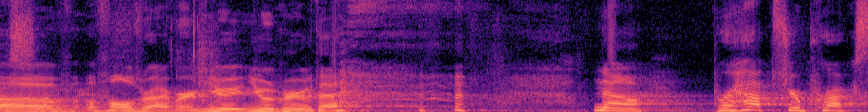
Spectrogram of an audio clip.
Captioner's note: chuckles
